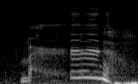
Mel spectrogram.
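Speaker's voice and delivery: very high, gleeful, gloating cry.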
